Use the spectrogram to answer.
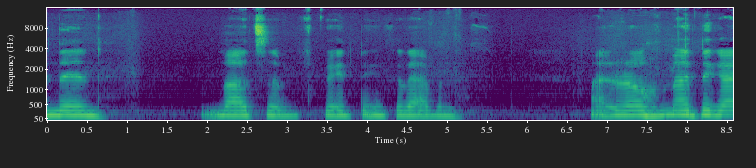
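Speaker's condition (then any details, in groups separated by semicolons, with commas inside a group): Multiple sclerosis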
